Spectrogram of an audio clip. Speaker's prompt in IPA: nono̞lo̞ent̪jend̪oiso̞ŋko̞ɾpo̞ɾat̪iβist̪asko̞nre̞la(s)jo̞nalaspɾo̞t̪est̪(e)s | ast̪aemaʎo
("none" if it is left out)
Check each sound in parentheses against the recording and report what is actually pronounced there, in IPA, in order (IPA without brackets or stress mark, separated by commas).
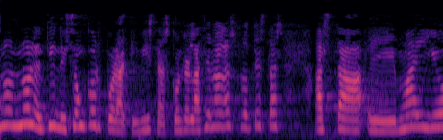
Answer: θ, a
